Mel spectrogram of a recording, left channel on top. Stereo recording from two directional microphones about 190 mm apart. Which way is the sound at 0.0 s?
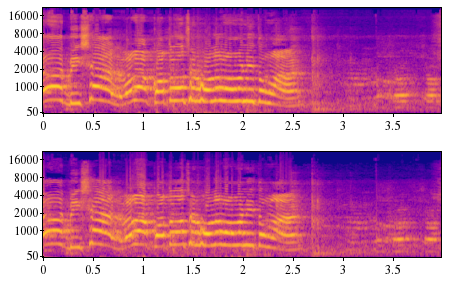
10° left (ahead or behind).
